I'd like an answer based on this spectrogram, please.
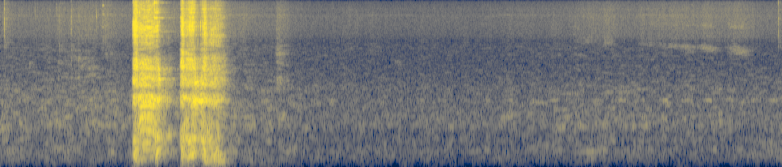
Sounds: Throat clearing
